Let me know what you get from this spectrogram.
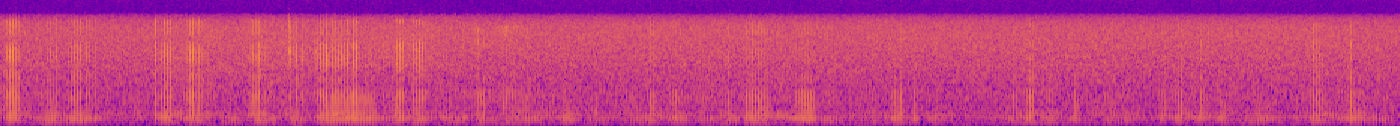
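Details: Blue British Shorthair female cat purring steadily, a continuous rumbling drone with rhythmic pulses as she breathes in and out, swelling in bursts roughly every couple of seconds, close and quiet indoors with no other sounds.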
